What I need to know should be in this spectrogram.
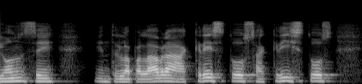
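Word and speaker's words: ἄχρηστος: Y en la pronunciación en el griego, muchos eruditos dicen que muy probablemente la pronunciación de ambas palabras, acrestos y acristos, la pronunciación era igual.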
